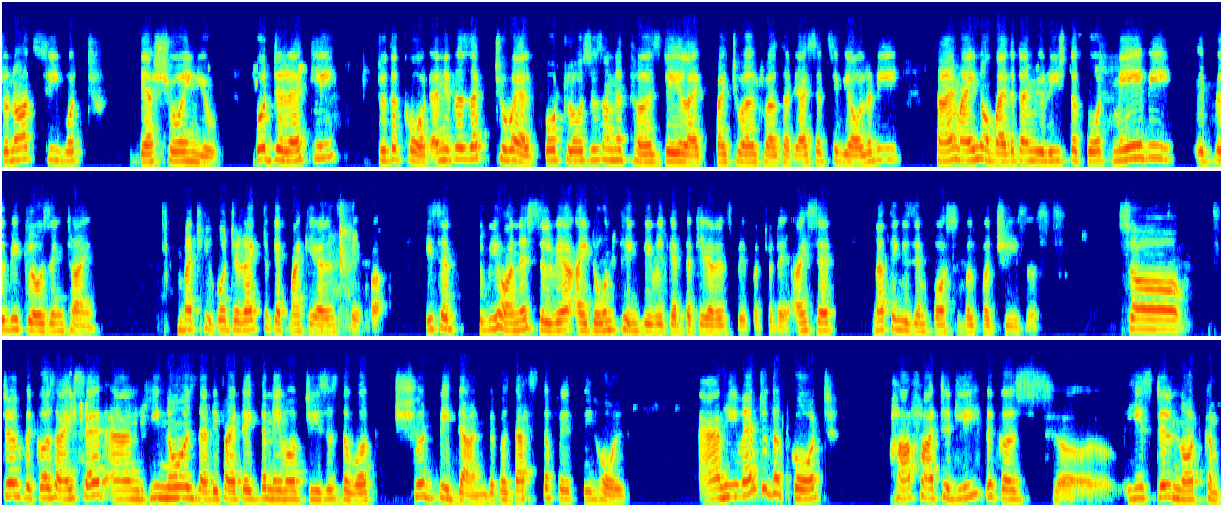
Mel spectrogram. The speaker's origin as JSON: {"language": "English", "country": "India", "also_born_or_lived": "Dubai, United Arab Emirates", "moved": "yes", "lives_now": "Kuwait", "said": "I'm an Indian and living in Kuwait"}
